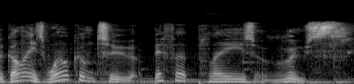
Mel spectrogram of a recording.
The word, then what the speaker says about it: Reus: welcome to biffer plays Roose yes that is the way to pronounce it I know immediately upon looking at the word you want to say Reus or ryus but it's Roose which is Dutch for giant and this is a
